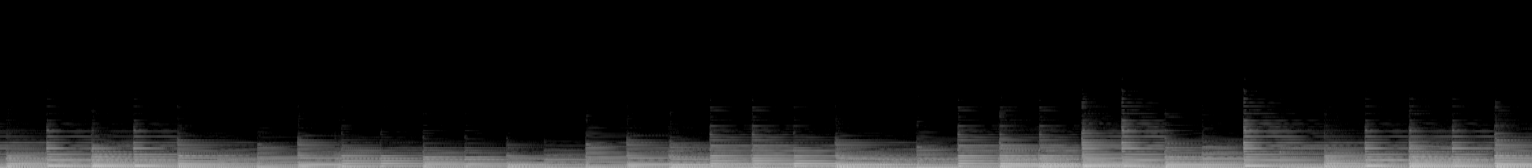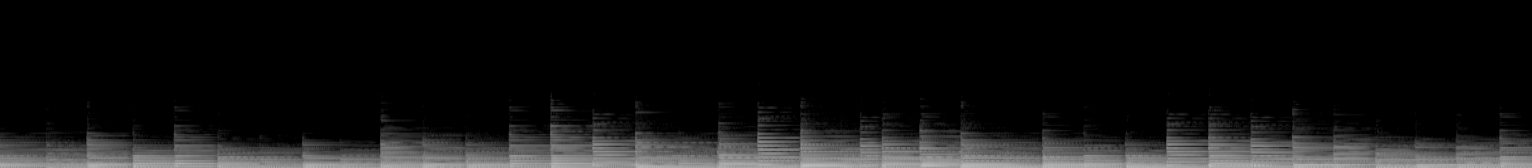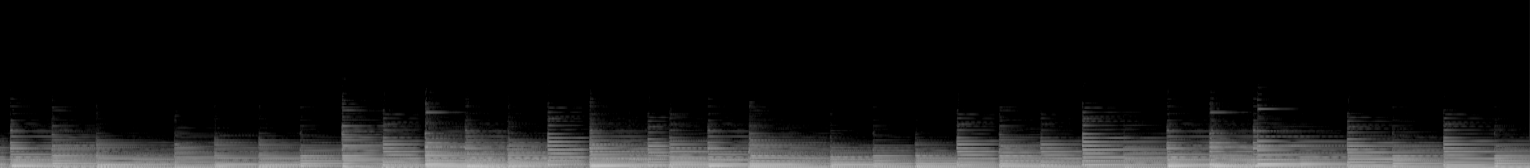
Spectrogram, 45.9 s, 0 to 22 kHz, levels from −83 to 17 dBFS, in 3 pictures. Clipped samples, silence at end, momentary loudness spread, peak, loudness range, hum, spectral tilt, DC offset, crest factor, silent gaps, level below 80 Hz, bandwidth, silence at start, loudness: under 0.1%; 0 s; 6 LU; -2 dBFS; 4 LU; none; -9 dB/octave; under 0.1%; 14 dB; none; -44 dBFS; 6 kHz; 0 s; -17 LUFS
